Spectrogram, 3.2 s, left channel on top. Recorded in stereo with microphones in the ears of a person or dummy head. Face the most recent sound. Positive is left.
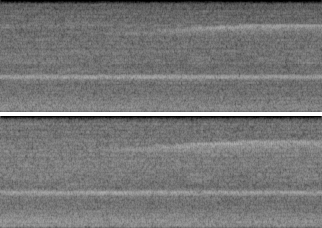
turn(degrees=-75)  # may be behind; listen again after turning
